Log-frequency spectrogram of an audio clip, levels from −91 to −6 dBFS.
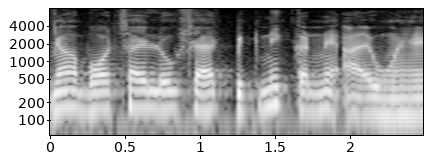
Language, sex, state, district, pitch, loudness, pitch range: Hindi, male, Uttar Pradesh, Ghazipur, 150 Hz, -16 LUFS, 140-155 Hz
